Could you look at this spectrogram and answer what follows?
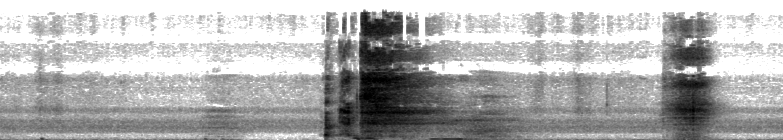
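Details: Self-induced sneezes during a cold, from a tickle in the left nostril: one forceful, explosive sneeze, then a softer second sneeze a few seconds later.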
